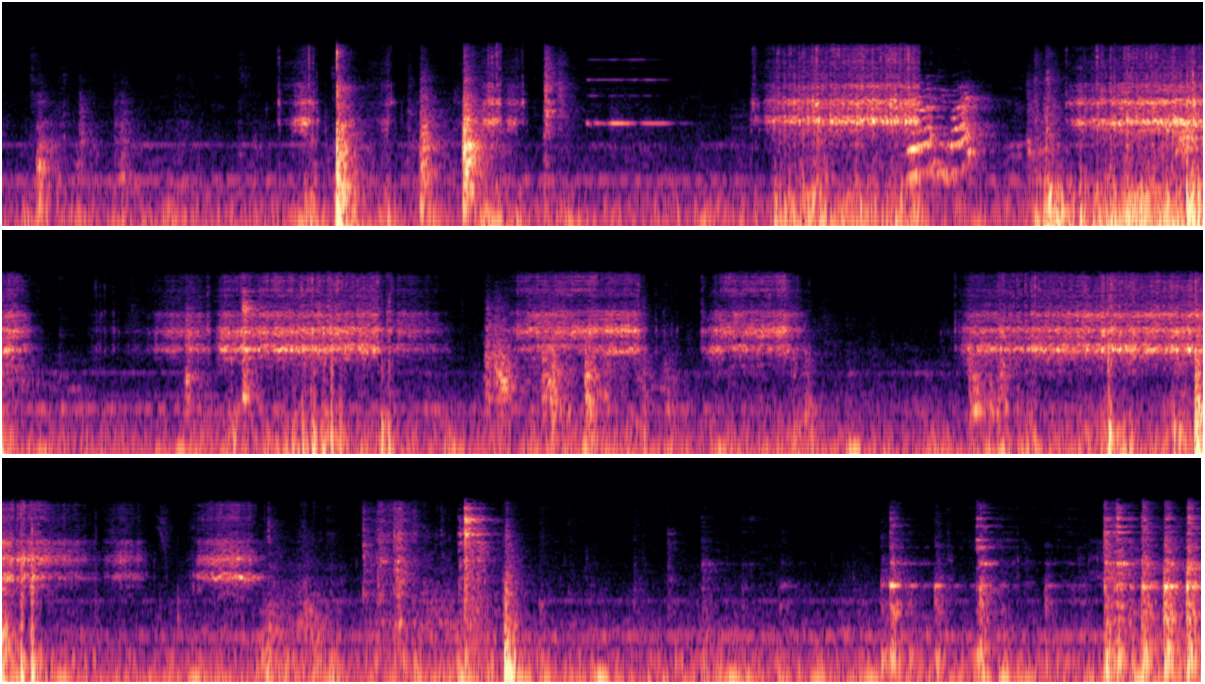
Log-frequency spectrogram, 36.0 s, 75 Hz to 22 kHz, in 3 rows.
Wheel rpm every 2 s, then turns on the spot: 0, 0, 20, 10, 30, 30, 10, 50, 30, 30, 20, 60, 10, 0, 0, 0, 0, 0.
none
